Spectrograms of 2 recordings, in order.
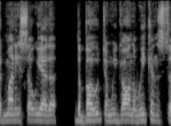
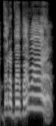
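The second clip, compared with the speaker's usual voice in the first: placating; 11 semitones higher, faster than usual. Retold or imitated. Teen placating cop in retold story.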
